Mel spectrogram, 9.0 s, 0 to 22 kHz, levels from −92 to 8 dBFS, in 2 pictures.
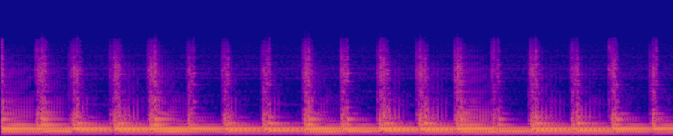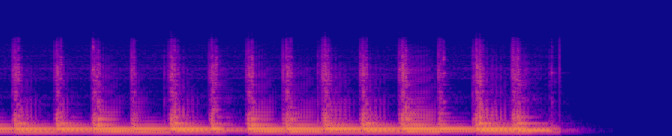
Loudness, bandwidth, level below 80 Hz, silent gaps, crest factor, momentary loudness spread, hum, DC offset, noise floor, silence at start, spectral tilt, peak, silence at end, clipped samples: -25 LUFS; 6.2 kHz; -70 dBFS; none; 12 dB; 3 LU; none; under 0.1%; -51 dBFS; 0 s; -9.5 dB/octave; -12 dBFS; 0.75 s; under 0.1%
